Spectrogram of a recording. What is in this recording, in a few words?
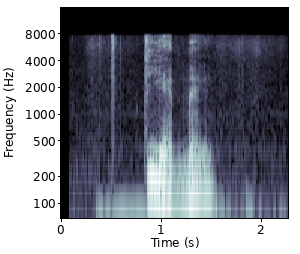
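"jie3 mei4", Mandarin Chinese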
